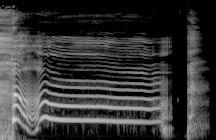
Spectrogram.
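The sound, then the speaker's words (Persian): A child's crying wail after falling down: one long, loud sustained cry that dips in pitch briefly at the start and then holds steady, followed by two short sobbing bursts. “تو نباید به خاطر زمین خوردن گریه کنی. آخه دردم گرفته.”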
